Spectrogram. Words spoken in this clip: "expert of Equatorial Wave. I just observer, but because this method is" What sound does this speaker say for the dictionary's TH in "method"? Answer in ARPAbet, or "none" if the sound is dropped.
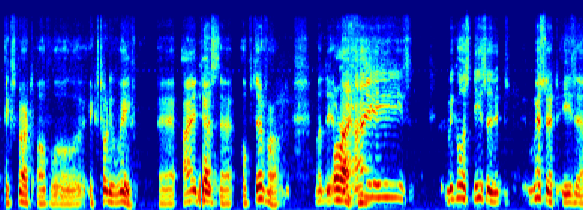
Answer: S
